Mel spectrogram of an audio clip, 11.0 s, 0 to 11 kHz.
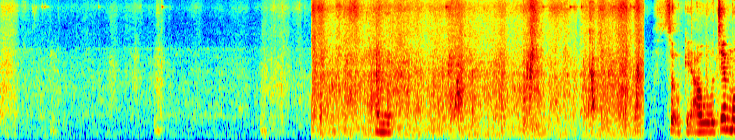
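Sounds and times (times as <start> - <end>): nylon jacket rustling: 4.1 - 9.7
woman's voice: 5.6 - 6.1, 9.9 - 11.0.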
